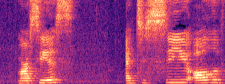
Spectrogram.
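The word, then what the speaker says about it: Marsyas: back into the world of marcius Island it pronounced marcius and to see all of the children again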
